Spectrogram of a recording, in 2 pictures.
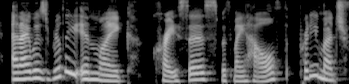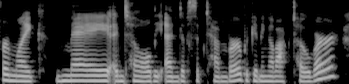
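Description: This woman speaks at a medium pitch with ordinary pitch variation, at a fairly slow pace. She hardly pauses, and the recording is very clean with a silent background. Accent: American. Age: 40s. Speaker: podcast host. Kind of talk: casual solo podcast monologue. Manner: chatty with fillers.

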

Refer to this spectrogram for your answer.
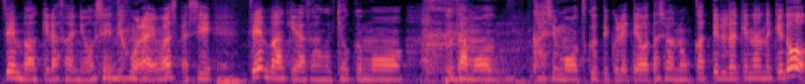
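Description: The speech is quiet and delivered at a moderate pace. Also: woman. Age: 20s. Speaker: vocalist of a poetry reading unit. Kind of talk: casual chat.

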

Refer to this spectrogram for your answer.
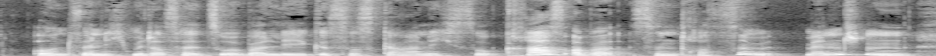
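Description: At a moderate pace, a woman with a fairly low pitch speaks with ordinary pitch variation. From Germany, Bochum (Ruhr area). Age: 20s. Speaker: poet. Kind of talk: casual chat. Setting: at home on a sofa.

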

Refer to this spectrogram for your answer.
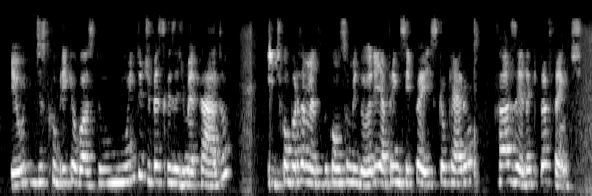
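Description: There is noticeable background noise as a woman speaks at a very fast pace. Her pitch is high and her intonation fairly even. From southern Brazil, Rio Grande do Sul coast. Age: 20s. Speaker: marketing student and pharmacy worker. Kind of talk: casual podcast interview. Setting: remote recording.

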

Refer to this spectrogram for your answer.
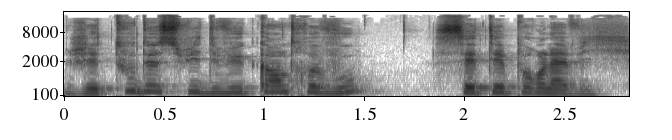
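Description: Her voice fairly high, a woman speaks at a fairly slow pace in a warm, playful tone with lively intonation, on a very clean recording with a silent background. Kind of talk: toast speech at a wedding, read aloud as a language-lesson example. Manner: warm, formal and celebratory, with playful teasing.

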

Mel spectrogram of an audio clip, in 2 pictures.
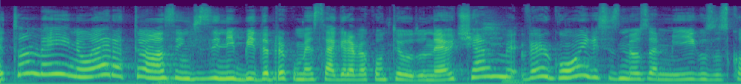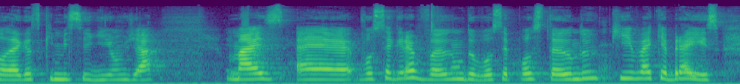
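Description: This woman's pitch is high. She talks at a fairly quick clip. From northern Paraná, Brazil. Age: 20s. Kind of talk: casual interview.

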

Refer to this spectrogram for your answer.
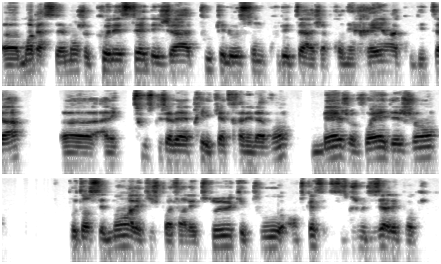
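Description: The speech moves at a fairly quick pace with big swings in loudness, and the sound is dry and close with no echo. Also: man. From Paris suburbs, France. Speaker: crypto entrepreneur. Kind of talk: casual interview.

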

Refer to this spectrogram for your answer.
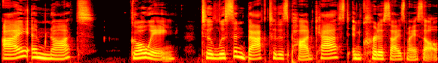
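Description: A woman with an ordinary speaking voice, medium pitch and lively intonation on a very clean recording with a silent background. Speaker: podcast host. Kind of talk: solo podcast monologue. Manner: personal, conversational, earnest.

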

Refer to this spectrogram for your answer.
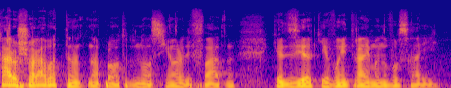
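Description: A man speaks with a fairly low pitch. His pitch variation is ordinary. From Arapiraca, Alagoas, Brazil. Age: 40s. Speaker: street loudspeaker announcer. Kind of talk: casual interview. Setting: studio.

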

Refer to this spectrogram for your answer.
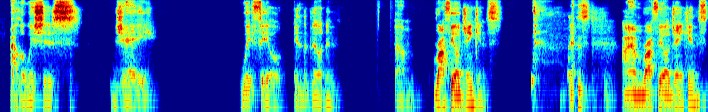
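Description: Putting on a raspy character voice, a man speaks at a fairly low pitch with very wide pitch swings. He goes at a very slow pace, with long, frequent pauses. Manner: suave, late-night radio host.

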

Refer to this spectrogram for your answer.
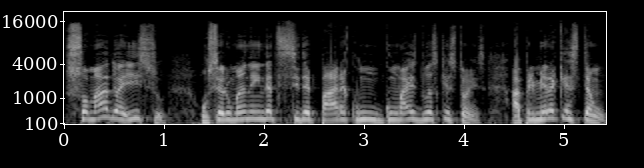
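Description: A man at a fairly quick pace. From Santa Catarina, Brazil (western, Xaxim). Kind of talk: casual interview chat.

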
